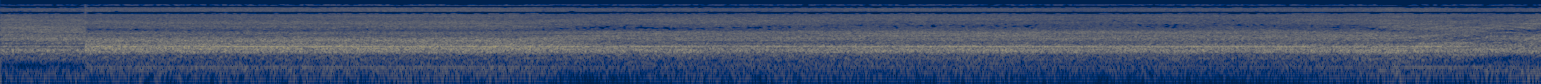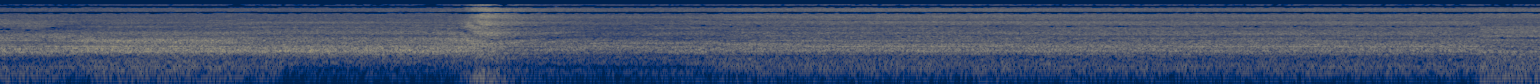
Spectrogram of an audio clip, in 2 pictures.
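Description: Hand-held hair dryer running steadily, blowing warm air onto a wet guinea pig's fur, its airflow carrying a faint steady whine. About two-thirds of the way through there is a sharp click, after which it runs slightly quieter.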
